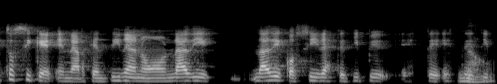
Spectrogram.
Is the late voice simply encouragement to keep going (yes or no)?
yes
